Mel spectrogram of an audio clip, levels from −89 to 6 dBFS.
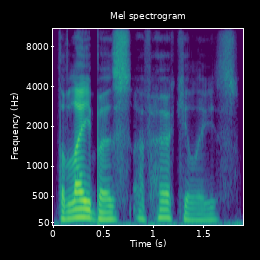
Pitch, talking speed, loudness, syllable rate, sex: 115 Hz, 125 wpm, -19 LUFS, 4.1 syllables/s, male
